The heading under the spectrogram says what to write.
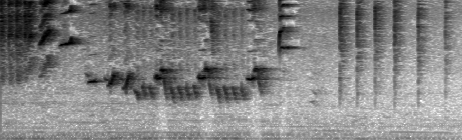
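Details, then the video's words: White-rumped shama in a loud song: high whistled notes sliding down into a series of rapid, stuttering warbled phrases, then a string of sharp evenly spaced clicks. "Tembakan kicau Murai batu pastol"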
